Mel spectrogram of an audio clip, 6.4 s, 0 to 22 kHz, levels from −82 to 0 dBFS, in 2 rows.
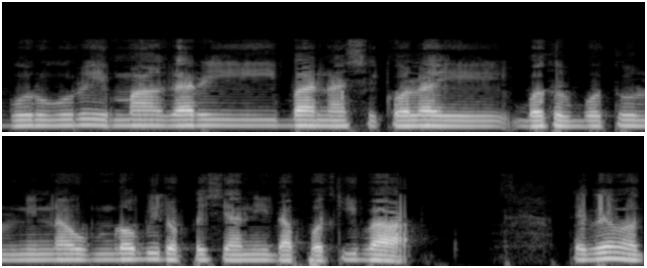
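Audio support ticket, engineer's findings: Speech rough and grainy throughout, noise filling gaps between voice harmonics, nothing above 7.7 kHz. Likely low-delay AAC compression (AAC-ELD): short frames resolve pitch harmonics poorly, starving bits. Heavy damage, consistent with a rate near 16 kbps.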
